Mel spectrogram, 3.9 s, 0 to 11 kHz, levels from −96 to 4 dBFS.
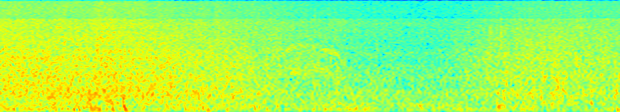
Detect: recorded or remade recorded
